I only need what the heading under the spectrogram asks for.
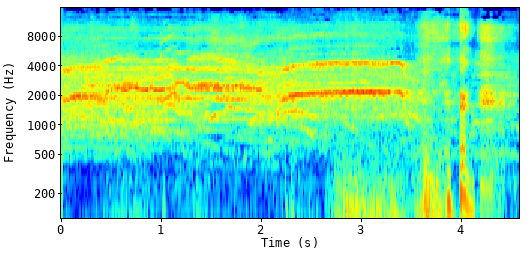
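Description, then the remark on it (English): A crowd of middle school students screams loudly and continuously, high-pitched voices layered together in a sustained roar that breaks into scattered shouts and yells near the end. “Middle school students doing what middle school students love to do. That is scream.”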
